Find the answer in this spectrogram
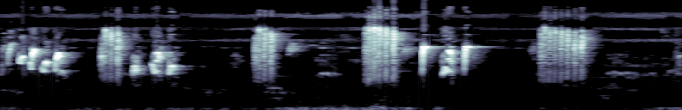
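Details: Bulbul alternating short sweet whistled notes with harsh, scratchy bursts, phrases separated by brief silences.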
